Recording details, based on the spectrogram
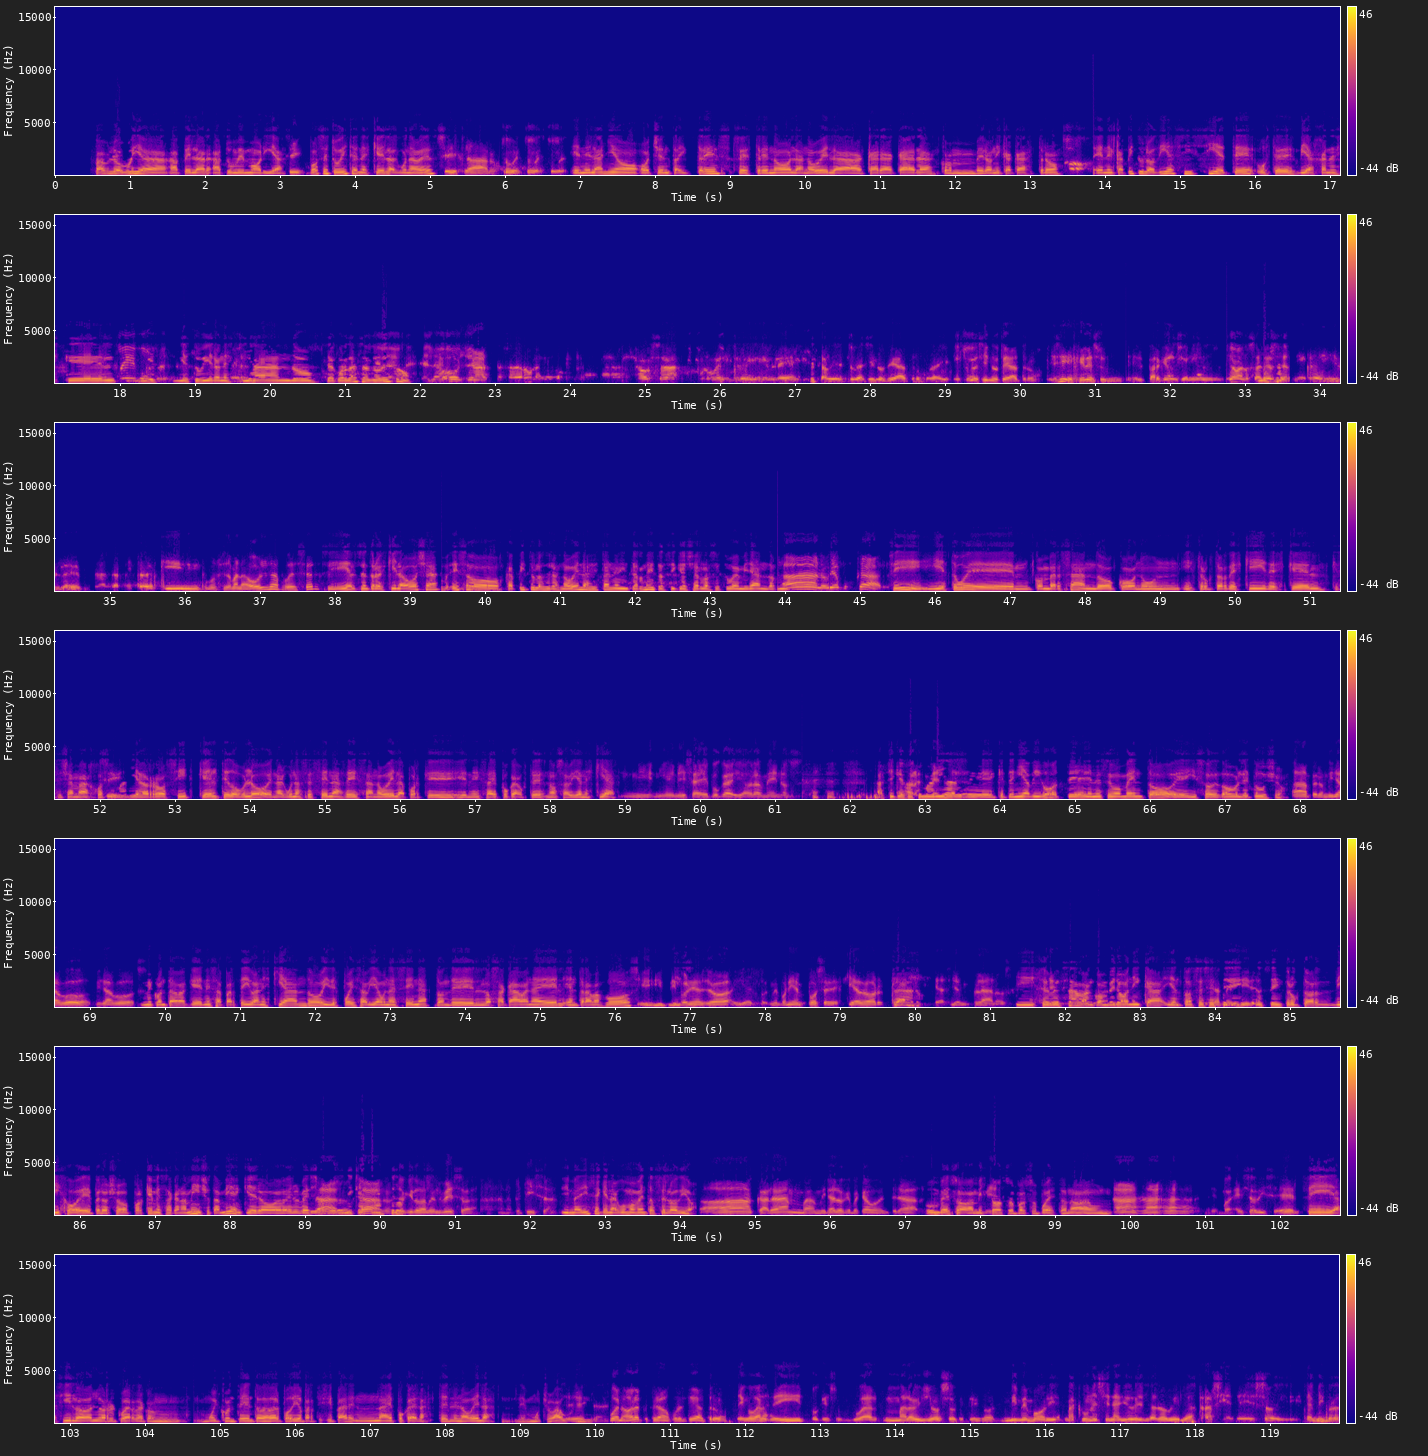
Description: A raíz de esta nueva visita de Alarcón a Esquel, Noticias de Esquel conversó con el reconocido actor de cine, teatro y televisión, recordando un viaje que hizo a Esquel como protagonista de la telenovela Cara a Cara, donde formaba pareja con Verónica Castro y parte de esta novela se rodó en nuestra ciudad, donde dos esquelenses aparecen en una escena de la novela, doblando a Verónica Castro y Pablo Alarcón ya que estas estrellas del espectáculo no sabían esquiar.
